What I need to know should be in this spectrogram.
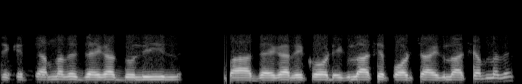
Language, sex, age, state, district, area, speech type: Bengali, male, 30-45, West Bengal, North 24 Parganas, rural, conversation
